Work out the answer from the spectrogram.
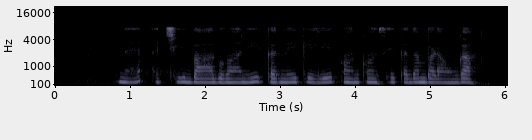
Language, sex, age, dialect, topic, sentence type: Hindi, female, 25-30, Garhwali, agriculture, question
